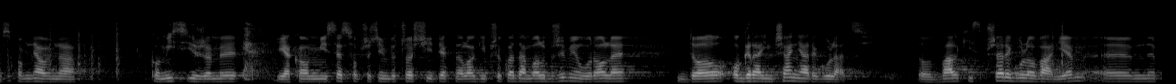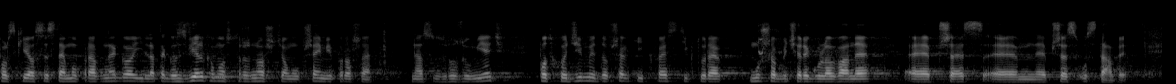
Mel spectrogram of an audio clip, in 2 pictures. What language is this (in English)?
Polish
